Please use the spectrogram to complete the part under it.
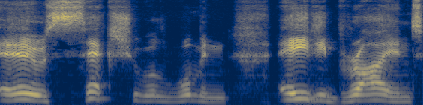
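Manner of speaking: put-on pompous, bad British accent, very slow, drawn out. Retelling a comedy sketch actor's line: pompous terrible british accent. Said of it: "doing this really pompous, terrible British accent".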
